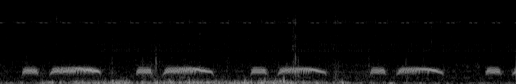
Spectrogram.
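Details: Spotted dove, wild-caught and molting, giving repeated two-part coos: a short note and a longer slightly falling coo, about once per second, over low background rumble.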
